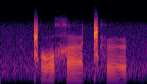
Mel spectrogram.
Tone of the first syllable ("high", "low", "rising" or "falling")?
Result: high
